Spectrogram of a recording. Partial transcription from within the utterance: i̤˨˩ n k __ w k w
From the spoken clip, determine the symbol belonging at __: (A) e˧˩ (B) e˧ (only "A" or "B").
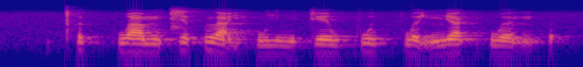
B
